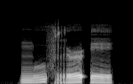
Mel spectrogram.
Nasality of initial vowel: oral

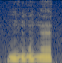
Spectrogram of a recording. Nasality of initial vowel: nasal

